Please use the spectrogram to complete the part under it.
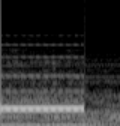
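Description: The telephone dial tone from the video game That's Not My Neighbor plays as a steady, loud, continuous hum for about a second, then cuts off abruptly, leaving a quieter background.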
